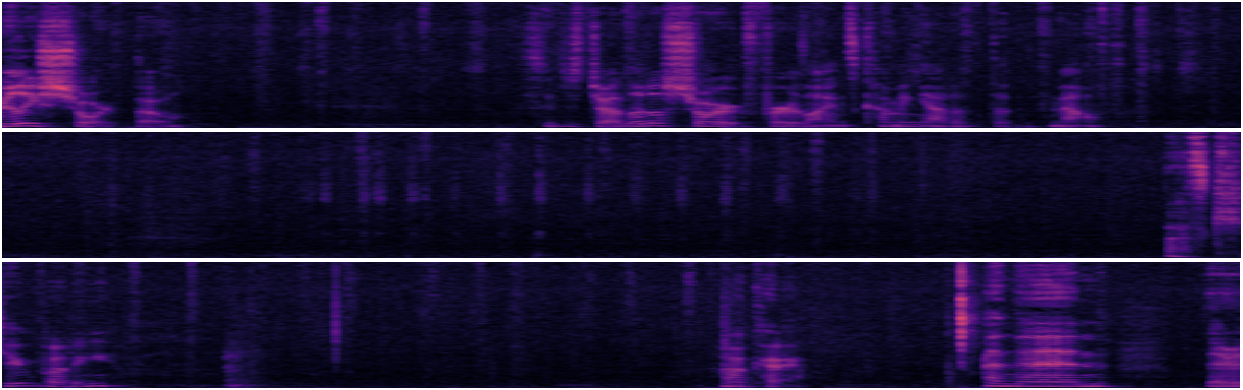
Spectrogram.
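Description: A felt marker squeaks and scratches on paper.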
